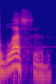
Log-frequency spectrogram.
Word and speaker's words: blessed: But the translation blessed, it's a little bit soft and sentimental, especially when we pronounce it with that fanciful accent on the second syllable, blessed.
